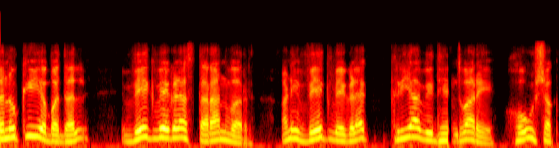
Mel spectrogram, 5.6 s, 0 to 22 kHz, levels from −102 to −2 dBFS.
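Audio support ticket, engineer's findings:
Brief drop to near silence in speech, 4.48 to 4.58 s. Lost AMR speech frames, about 40 ms, which fits two 20 ms frames. The AMR-WB decoder repeated the last good settings at falling gain. Speech resumes weak or rough for a moment. Wideband coding elsewhere sounds clear.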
